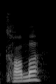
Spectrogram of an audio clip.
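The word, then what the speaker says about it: cama: A comma? A comma. That is a camel llama cross. Oh, how do you spell that? C-A-M-A. Oh, I thought you said comma. You know, like, you know, comma. It sounds like, yeah, like the punctuation.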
